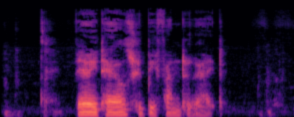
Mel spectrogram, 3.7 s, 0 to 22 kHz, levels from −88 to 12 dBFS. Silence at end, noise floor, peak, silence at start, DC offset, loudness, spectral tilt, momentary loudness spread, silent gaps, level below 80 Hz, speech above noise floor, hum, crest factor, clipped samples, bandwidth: 0.9 s; -60 dBFS; -4 dBFS; 0.05 s; under 0.1%; -22 LUFS; -5.5 dB/octave; 23 LU; none; -50 dBFS; 39 dB; none; 22 dB; under 0.1%; 16 kHz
